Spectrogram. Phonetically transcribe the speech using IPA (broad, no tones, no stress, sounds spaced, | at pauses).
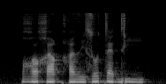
ʁ o χ æ qʰ e ð i z o t æ d i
